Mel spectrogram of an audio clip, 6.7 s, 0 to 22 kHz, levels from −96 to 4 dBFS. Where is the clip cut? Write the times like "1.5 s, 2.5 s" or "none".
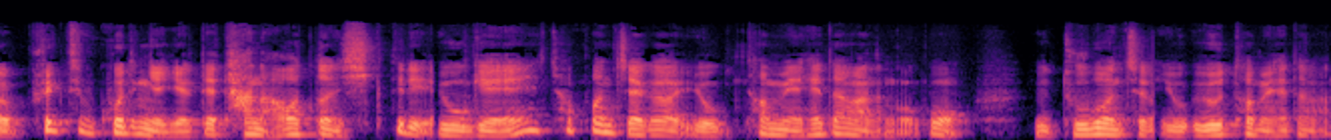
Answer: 2.2 s, 3.7 s, 5.7 s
